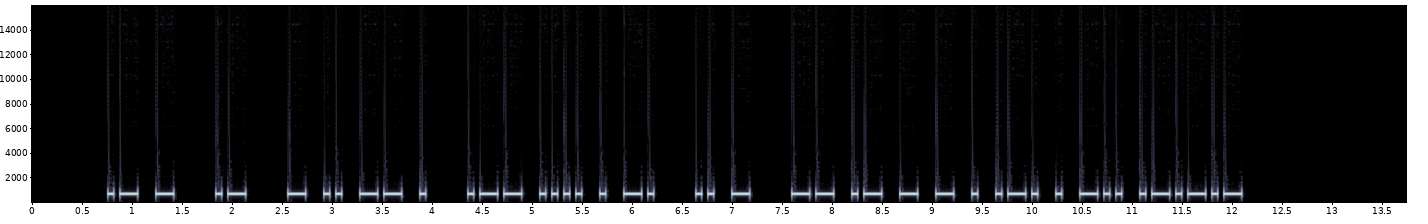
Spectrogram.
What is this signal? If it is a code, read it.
Morse code, heard as a keyed tone, about 19 wpm, 700 Hz. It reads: AT A TIME WHEN IT MATTERED.
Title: Sentences with 4-Word Phrases - 20wpm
